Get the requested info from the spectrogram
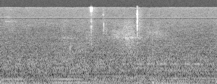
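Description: Near silence: faint low room tone with two faint clicks, about a second apart, near the middle.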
